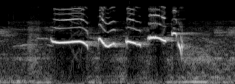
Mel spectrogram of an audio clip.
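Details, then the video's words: Bright morning phrase from an Oriental magpie-robin: sustained pure whistles gliding up and down, four notes in a row, finishing with a quick falling rasp. "OCEHAN KACER DI PAGI HARI"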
